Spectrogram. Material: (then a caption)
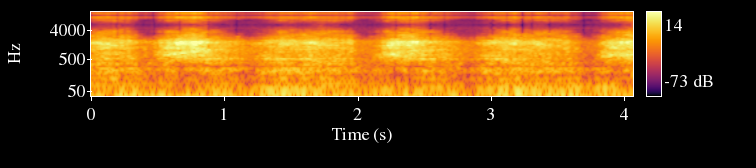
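Steel. A metal file is pushed with both hands along the edge of a solid steel axe head clamped in a vise. It makes a steady, rhythmic rasping sound in slow, overlapping swells, with gritty mid-range scraping around 1–2 kHz over a low rumble.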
